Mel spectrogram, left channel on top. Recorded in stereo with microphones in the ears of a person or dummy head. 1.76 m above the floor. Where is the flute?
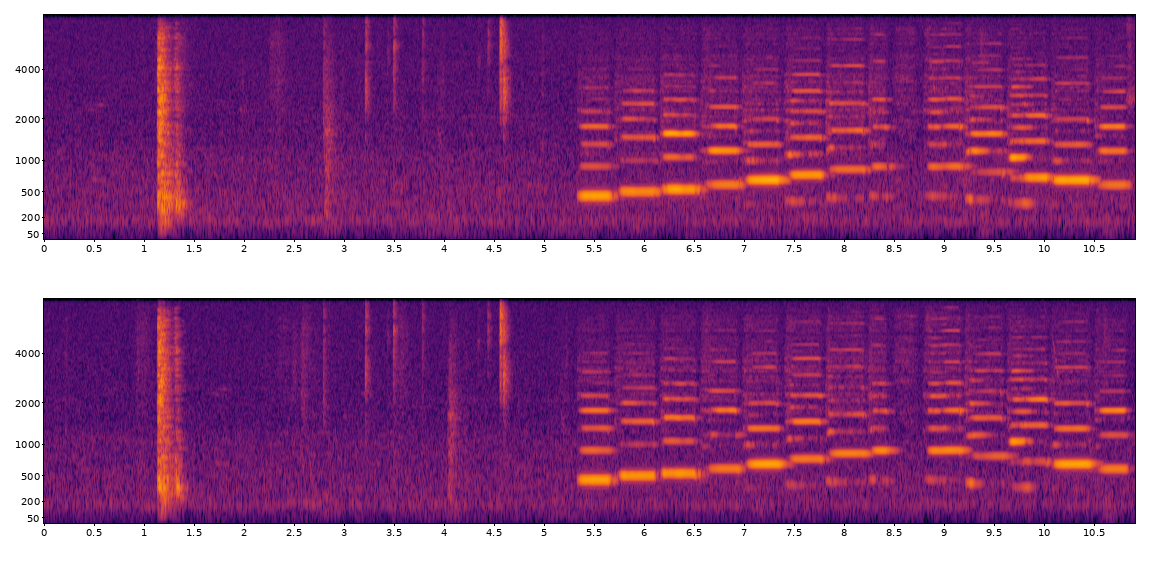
5° left (ahead or behind), 0.7 m.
